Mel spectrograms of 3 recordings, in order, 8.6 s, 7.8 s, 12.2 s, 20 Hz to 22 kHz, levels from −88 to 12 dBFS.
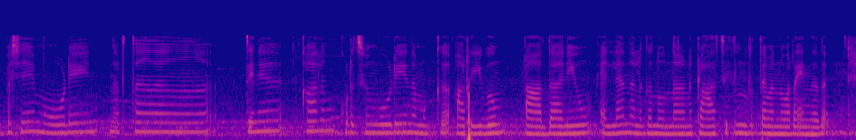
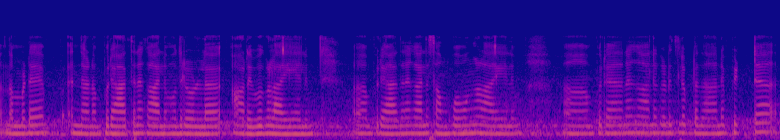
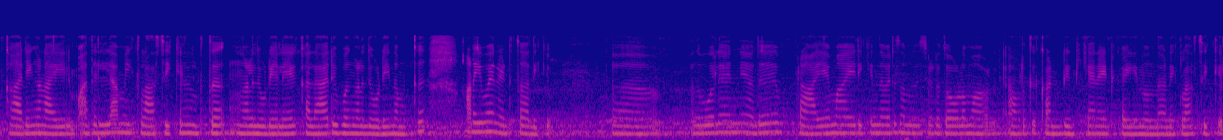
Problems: background sounds at intervals, low volume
